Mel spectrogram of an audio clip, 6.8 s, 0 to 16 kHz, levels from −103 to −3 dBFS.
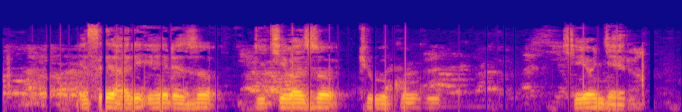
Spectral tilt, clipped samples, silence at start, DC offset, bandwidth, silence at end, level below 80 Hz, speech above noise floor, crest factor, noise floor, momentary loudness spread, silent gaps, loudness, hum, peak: -5 dB/octave; under 0.1%; 0.05 s; under 0.1%; 7.8 kHz; 0.35 s; -56 dBFS; 25 dB; 20 dB; -47 dBFS; 19 LU; none; -23 LUFS; none; -4 dBFS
